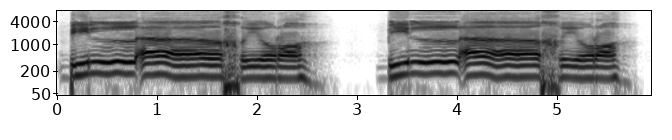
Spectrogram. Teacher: Mad badal, hamzah di awal kalimah. Kha baris bawah, khi tebal. Ra baris atas, ra tebal.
